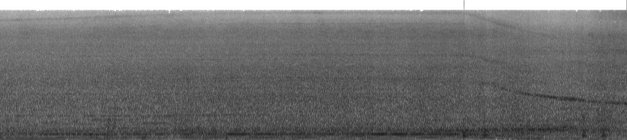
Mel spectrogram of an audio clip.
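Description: A second train hums as it pulls in and slows with a falling whine.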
